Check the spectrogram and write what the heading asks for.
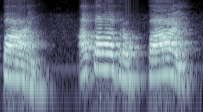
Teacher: o A é a minha vogal, porque tem uma tonicidade mais forte. O I, ele tem uma tonicidade mais fraca, então ele vai ser semivogal.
